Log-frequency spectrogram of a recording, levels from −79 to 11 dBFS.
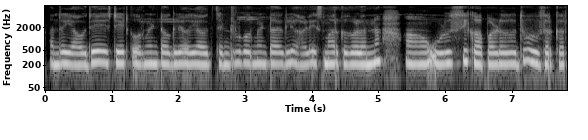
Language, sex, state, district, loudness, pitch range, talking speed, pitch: Kannada, female, Karnataka, Shimoga, -14 LUFS, 215-230 Hz, 105 wpm, 220 Hz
